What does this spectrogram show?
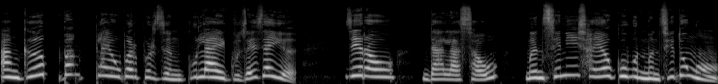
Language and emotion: Bodo, surprised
